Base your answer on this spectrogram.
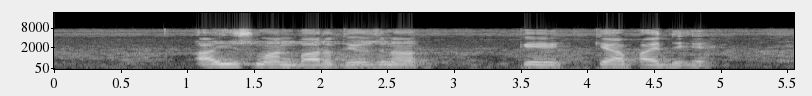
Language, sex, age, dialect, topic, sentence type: Hindi, male, 18-24, Marwari Dhudhari, banking, question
